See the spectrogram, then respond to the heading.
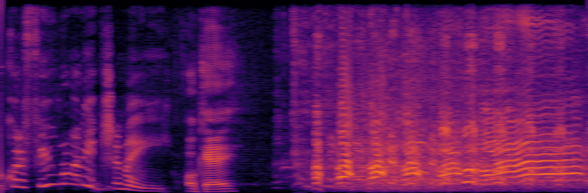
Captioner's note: laughter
